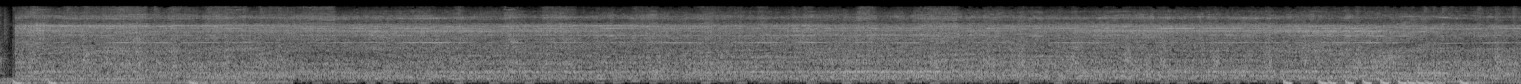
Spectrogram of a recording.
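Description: Troy-Bilt electric leaf blower running steadily at full speed: a loud rush of air with a high whine from its motor and fan. The blower has been freshly fitted with a new 608Z bearing after its old one was destroyed.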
